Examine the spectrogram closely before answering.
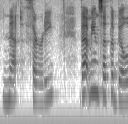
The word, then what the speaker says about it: net 30: on the invoice say n30 which is pronounced net30 that means that the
